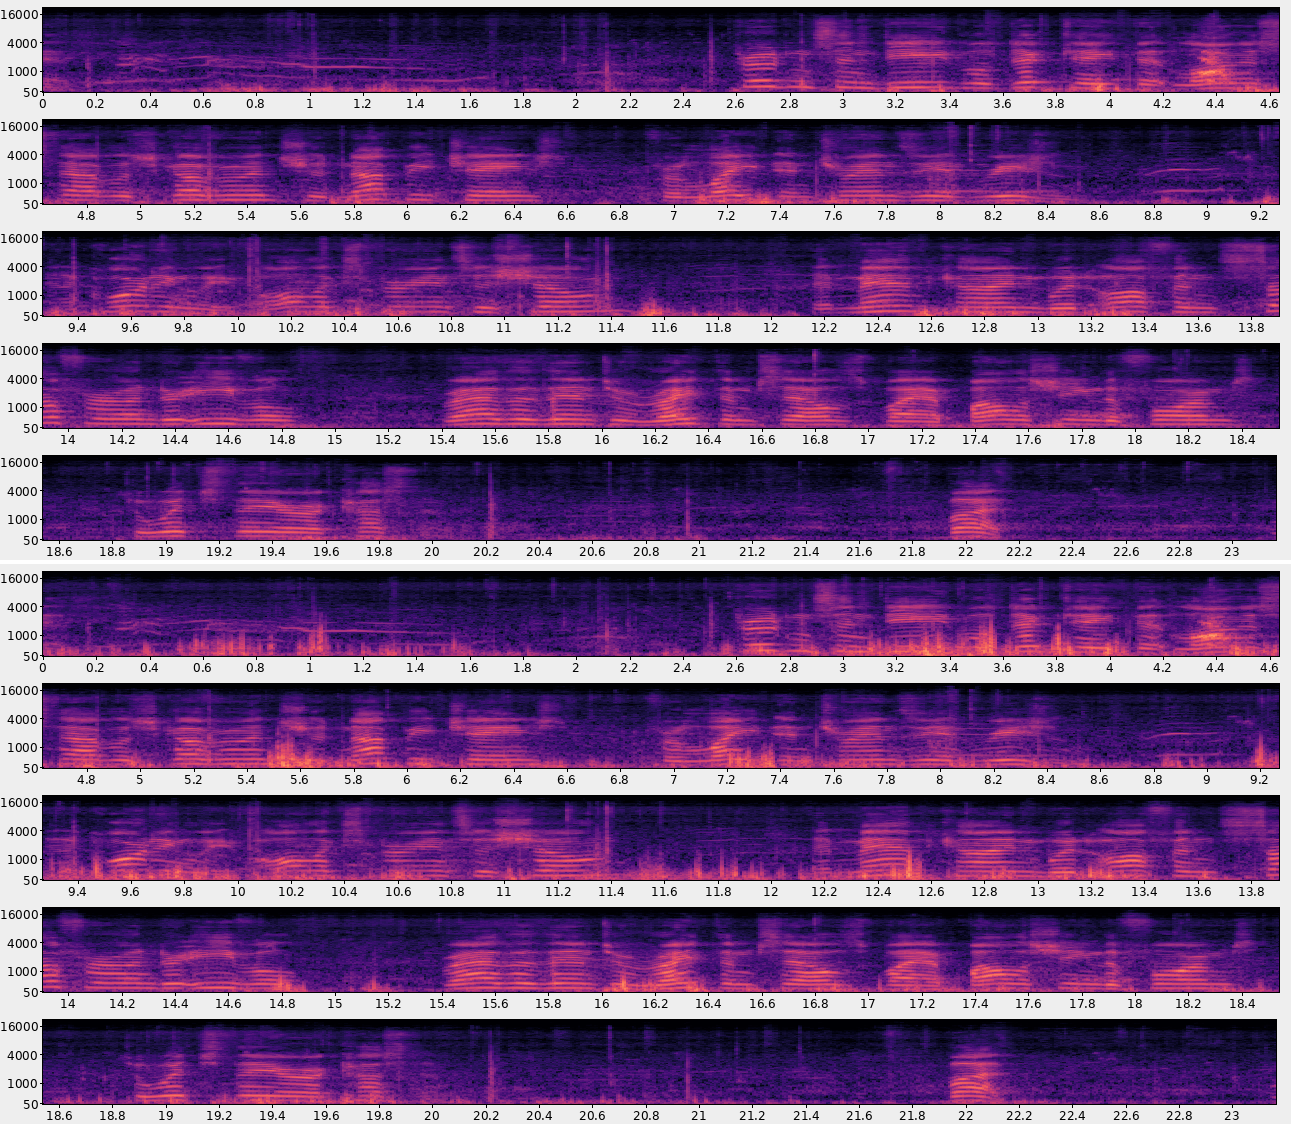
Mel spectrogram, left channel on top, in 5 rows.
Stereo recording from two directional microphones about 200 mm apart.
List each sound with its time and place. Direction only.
2.5 s speech: 15° left (ahead or behind)
9.5 s speech: 15° left (ahead or behind)
21.9 s speech: 20° left (ahead or behind)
